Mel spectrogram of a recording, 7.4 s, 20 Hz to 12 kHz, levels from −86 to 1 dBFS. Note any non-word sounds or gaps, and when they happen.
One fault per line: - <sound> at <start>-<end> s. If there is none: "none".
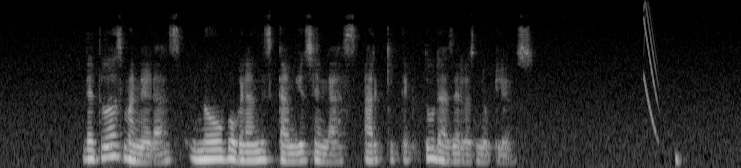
- chirp at 6.4-6.6 s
